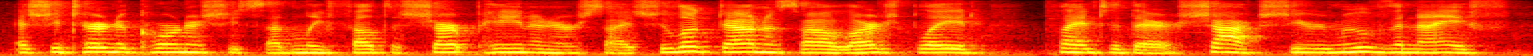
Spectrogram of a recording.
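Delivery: steady, measured storyteller read; audiobook-style narration of a mystery; story narration. A narrator's reading. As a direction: draw listeners into a dark tale. Reads a dark story aloud.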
